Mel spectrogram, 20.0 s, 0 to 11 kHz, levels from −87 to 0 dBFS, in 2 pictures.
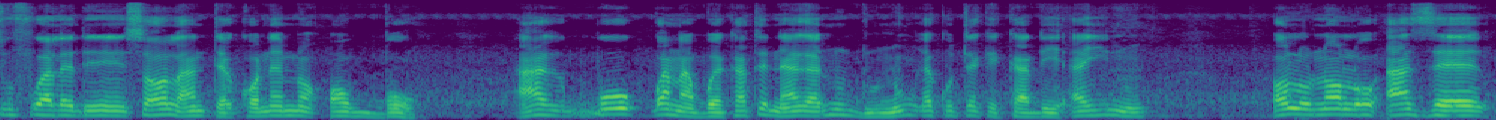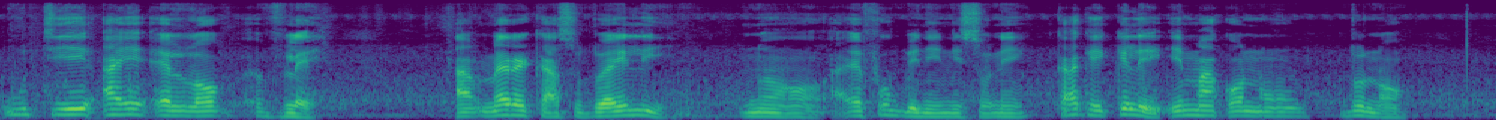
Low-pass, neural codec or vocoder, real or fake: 9.9 kHz; vocoder, 22.05 kHz, 80 mel bands, Vocos; fake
